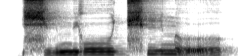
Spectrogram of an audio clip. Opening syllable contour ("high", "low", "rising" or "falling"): rising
